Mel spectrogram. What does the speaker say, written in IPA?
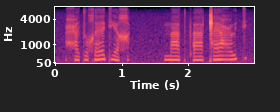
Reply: ħ ɛ t u χ ɾ ɛː tʲ æ χ | m aː t pʼ aː ǁ æ ʕ ʉ tʲ

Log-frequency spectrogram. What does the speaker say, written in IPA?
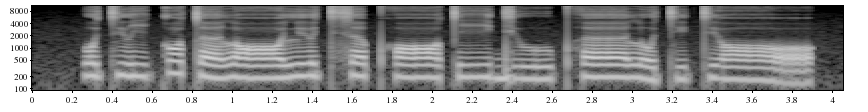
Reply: o tʲ w i k ɔ t ɜ l ɔː lʲ ɵː tʲ s ɜ pʰ ɔː t iː dʲ uː pʰ ɜː l o tʲ ɵ tʲ ɔː

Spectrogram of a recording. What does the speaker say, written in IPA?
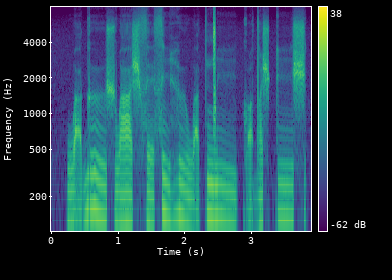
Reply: w a̰ ɡ ʉː ʃ w aː ʃ s e s i ɦ ʉ w a̰ t ŋ͡ǀ iː k ṵ dˤ ʉ ʃ k i ʃ

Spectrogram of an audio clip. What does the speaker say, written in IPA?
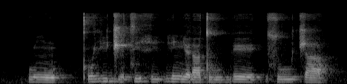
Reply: k͡p u˨ ŋ ũ˨ | kʼ ʊ˦ j i˦ d͡ʒ ɪ˨ t͡s i˦ h i˨ ɓ i˦ ɲ ɛ˨ ɾ a˨ t uː˨ b eː˦˨ | s uː˨ t͡ʃ a˨

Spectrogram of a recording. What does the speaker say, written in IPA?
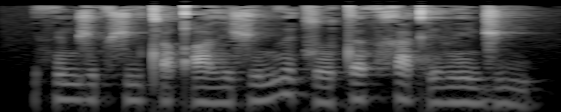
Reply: θ ẽ m ʒ i θ ʃ i tʼ ʉ qʼ ɐ ɣ e ʃ ɨ m ð ɨ t͡s o t ɐ θ x a kʼ e β ẽ d͡ʒ i

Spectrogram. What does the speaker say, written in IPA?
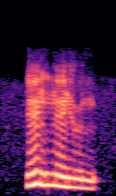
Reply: ɛ̃ ɡ n ɛ̃ ɾʲ ə˞ n

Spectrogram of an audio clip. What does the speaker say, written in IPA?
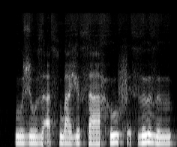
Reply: u z u ð a̰ θ w a ʒ ɯ θ a h u f ḛ θ ð ɯ ð ɯ

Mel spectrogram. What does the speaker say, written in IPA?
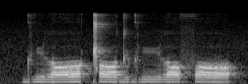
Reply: ɖʱ y l ɔː ǁ ɔː d y ɖʱ yː l ɔ f ɔ

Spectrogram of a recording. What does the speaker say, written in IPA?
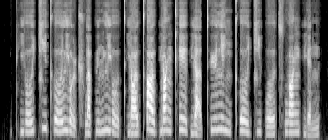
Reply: pʰ j o˧˥ ʊ̯ t͡ɕ i˥ t̪ʰ o˧˥ ʊ̯ l j o̰˨˩ ʊ̯ ʈ͡ʂʰ w ä˦ p y˧˥ n l j o̰˨˩ ʊ̯ t̪ʰ j ɑ˧˥ ʊ̯ t̪ʰ ɑ˥˧ ʊ̯ p j ɑ˥˧ ŋ kʰ e˥˩ ɪ̯ p j ä̰˨˩ t̪ʰ y˥ l i˥˧ ŋ t̪ʰ o˥˧ ʊ̯ t͡ɕ i˥˩ p o˧˥ ʊ̯ t͡sʰ w ɑ˥ ŋ p j ɛ˧˥ n

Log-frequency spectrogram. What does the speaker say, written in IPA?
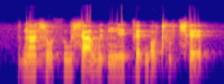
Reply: d ã˦ sʰ o̰˦˨ θ u˦ sʰ ä˨ w ɪ˦ ʔ ɲ e˦ k ɛ˦ ʔ w ɔ̰˦˨ tʰ ʊ˦ ʔ t͡ɕʰ ɛ̰˦˨

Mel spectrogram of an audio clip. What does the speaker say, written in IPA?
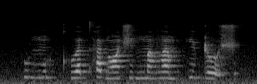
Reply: kʷ ɨ ŋ͡m ũ x kʷʰ ɐ t̪ʰ ɐ ɡ ɔ̃ ʃ ɨ ŋ͡m ɐ̃ v ɐ̃ b kʲ ʉ ɖ o ʃ

